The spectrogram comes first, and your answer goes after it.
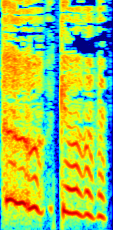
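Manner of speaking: high, wailing sob; sobbing. A narrator's reading. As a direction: sob it out in despair. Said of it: "The man sobbed".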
